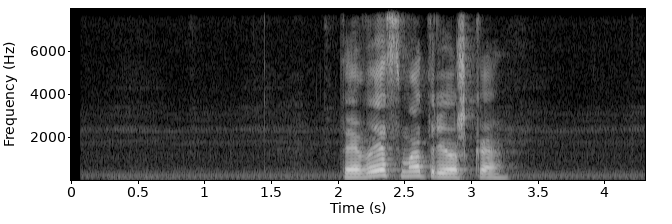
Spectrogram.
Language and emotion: Russian, positive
